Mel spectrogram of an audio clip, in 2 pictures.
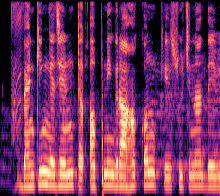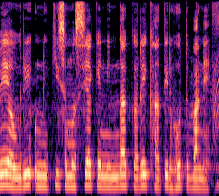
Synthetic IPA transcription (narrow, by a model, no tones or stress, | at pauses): bɛ̃ːŋkɪ̃ŋɡeːd͡ʒẽɳʈəpniɡɾaːɦəkənkesuːt͡ʃnad̪eːweɔʊɾiʔʊnkisəməsjakenɪ̃nd̪akəɾekʰaːt̪ɪɾɦoːt̪baːneː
